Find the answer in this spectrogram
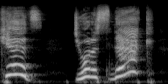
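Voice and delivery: mock very high-pitched, shrill yell. Teasing Chris about yelling at the kids from the chair, imitating Chris yelling. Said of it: "Like yelling".

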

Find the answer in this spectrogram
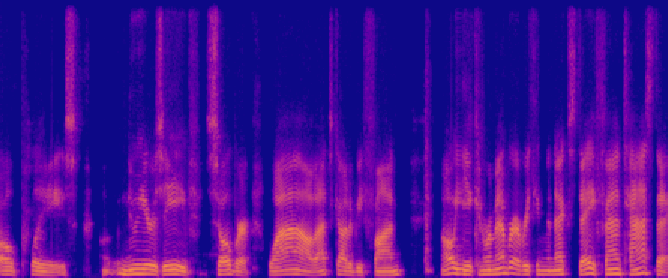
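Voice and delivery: imitated sarcastic tone. Retelling past remarks about being sober, imitating own past sarcasm. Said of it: "I was just sarcastic about it".

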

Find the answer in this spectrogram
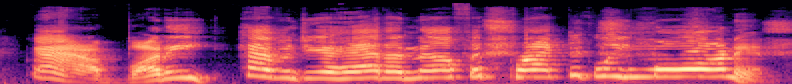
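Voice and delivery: put-on loud, very high American accent. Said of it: "we suddenly have an American accent".

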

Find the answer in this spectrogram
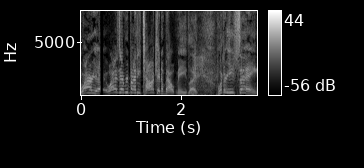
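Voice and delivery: acted, very high, swooping, nervous paranoid breakdown. Imagining a player amid whispering teammates, imitating Baker Mayfield's nervous breakdown. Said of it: "he has that nervous breakdown, like".

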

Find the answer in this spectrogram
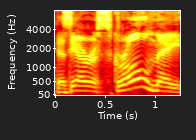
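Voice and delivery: put-on Australian accent. Right after being told they are bad at this: put-on Australian accent. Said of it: "That was my Australian dialect".

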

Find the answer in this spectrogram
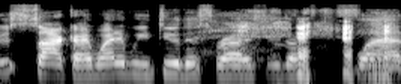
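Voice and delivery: acted high yell, as if from far behind. Retelling a wife yelling from way back on an uphill route: imitating wife yelling. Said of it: "I can hear my wife yelling at me".

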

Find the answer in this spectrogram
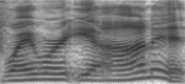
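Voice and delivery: put-on Minnesota accent. Retelling a mom asking about a comedy show: imitating mom's Minnesota accent. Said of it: "my mom is the quintessential Minnesota".

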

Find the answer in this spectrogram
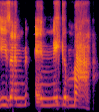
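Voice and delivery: cartoon supervillain voice. Making a fight pick by decision, the speaker says it in a Dr. Evil voice. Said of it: "Say it like Dr. Evil".

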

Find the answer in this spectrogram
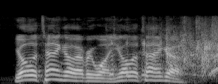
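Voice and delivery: high, loud stadium-emcee announcer call.

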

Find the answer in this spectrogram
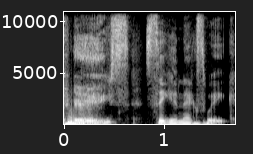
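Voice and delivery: put-on deep, slow voice. Sign off your podcast to the listeners until next week in your deepest Pam voice. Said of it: "in my deepest Pam voice".

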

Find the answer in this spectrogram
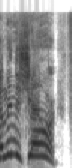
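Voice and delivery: frantic, freaked-out, high, panicked voice. Retelling a roommate's reply through a locked door: imitating someone freaking out. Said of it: "freaking out".

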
